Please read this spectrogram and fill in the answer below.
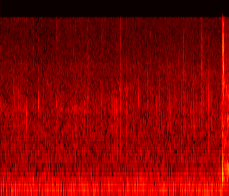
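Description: Steady outdoor background noise: an even hiss over a low rumble, with no distinct events.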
